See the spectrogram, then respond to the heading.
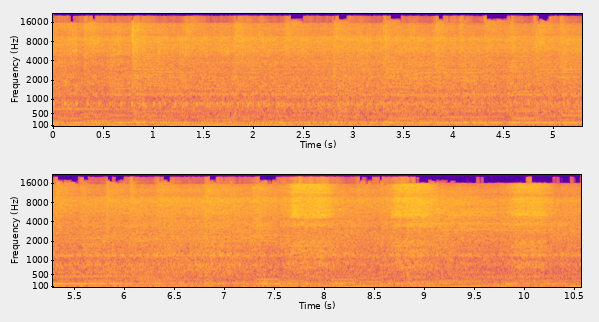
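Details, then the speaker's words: Barn-find International Scout, fuel fed from a canister directly into the fuel pump; steady, even idle with smooth low rumble, no stumbling or misfires; carburetor working, normal idle. "so that's actually idling now so with fuel feeding directly into the fuel pump that's an idle that sounded good sounded really good actually"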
